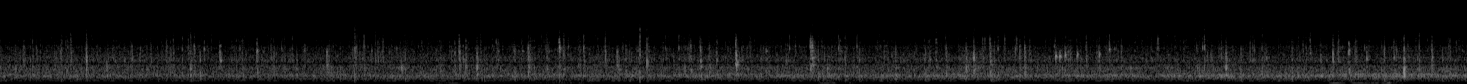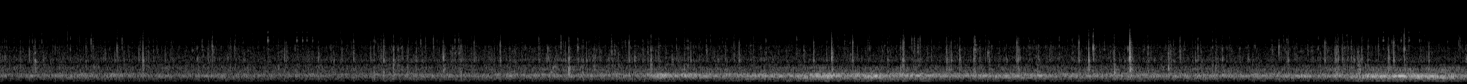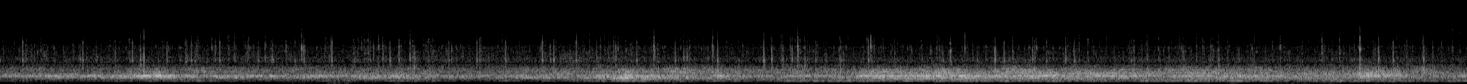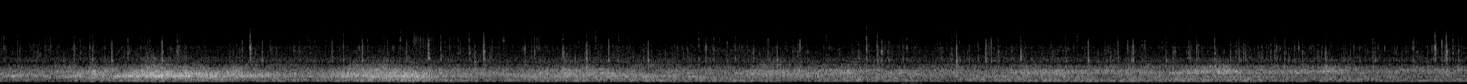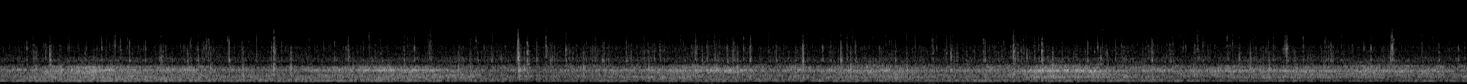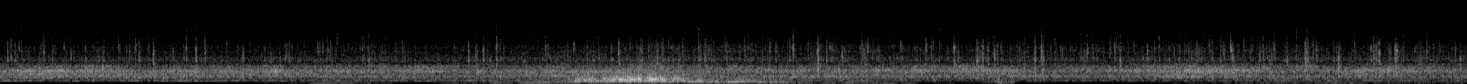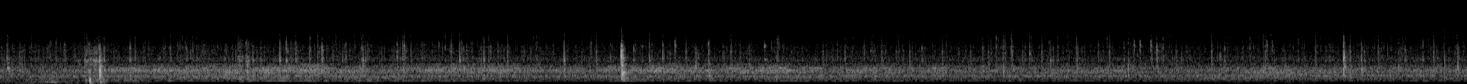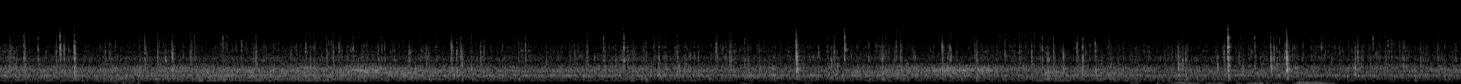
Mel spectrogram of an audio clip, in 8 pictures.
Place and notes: Grybeliai, Lithuania, tiny tiny ice
contact microphones on the list of very tiny ice...in the begining you can hear a plane flying above...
